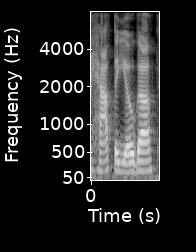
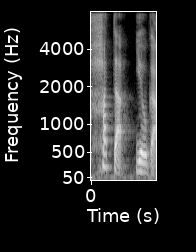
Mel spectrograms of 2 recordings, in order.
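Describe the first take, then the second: First: The middle consonant is an English th sound. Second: The middle consonant is a plain t sound. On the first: The speaker calls it wrong. "people in the United States like to say hatha yoga" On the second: The speaker calls it right. "the T H doesn't make the th sound in Sanskrit"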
